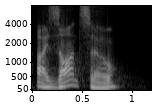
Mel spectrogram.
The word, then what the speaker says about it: Isonzo: Anyways, Isonzo is how it's pronounced, like Forza with a zont noise, I guess.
